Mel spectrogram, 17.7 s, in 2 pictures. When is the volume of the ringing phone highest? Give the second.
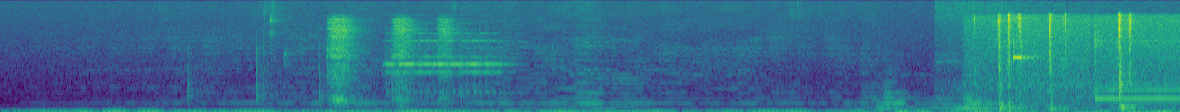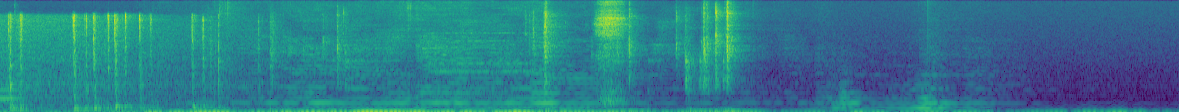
8 s.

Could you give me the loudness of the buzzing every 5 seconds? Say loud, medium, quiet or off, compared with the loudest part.
quiet, loud, loud, loud.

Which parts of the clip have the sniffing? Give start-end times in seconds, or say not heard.
2.0-3.4, 12.5-13.6.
